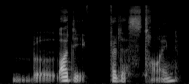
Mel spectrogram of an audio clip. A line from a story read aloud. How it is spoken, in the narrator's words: Draco muttered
